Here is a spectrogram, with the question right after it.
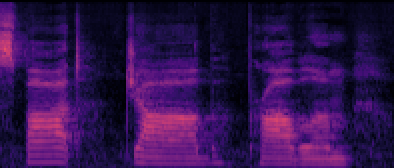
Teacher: The vowel letter O says vowel ah in Spotify, same as in the word spot, job, problem. Often letter O, when it's in the stressed syllable, will say ah in American English.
